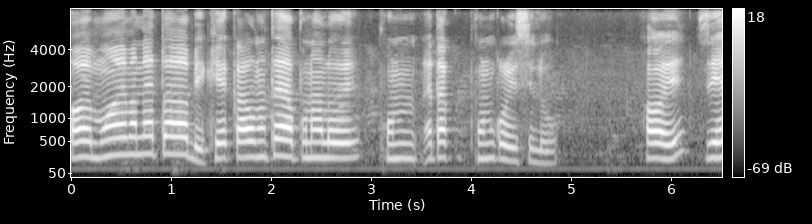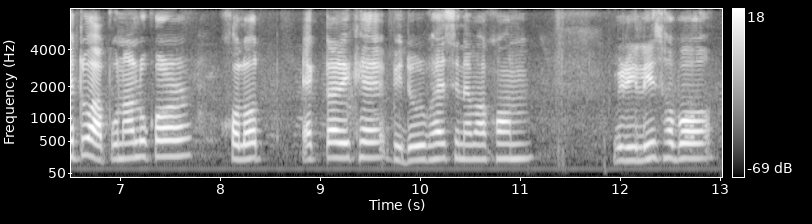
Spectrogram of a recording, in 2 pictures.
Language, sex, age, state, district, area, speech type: Assamese, female, 30-45, Assam, Jorhat, urban, spontaneous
